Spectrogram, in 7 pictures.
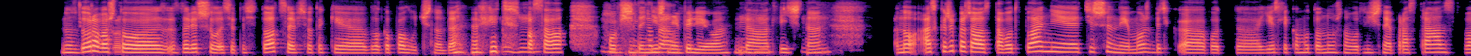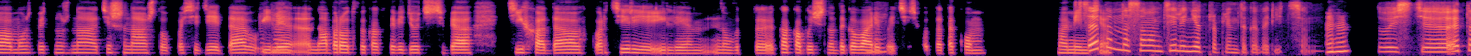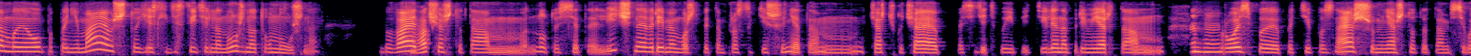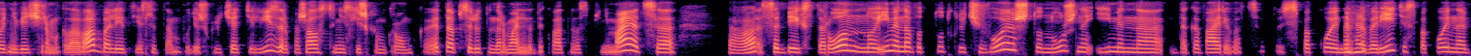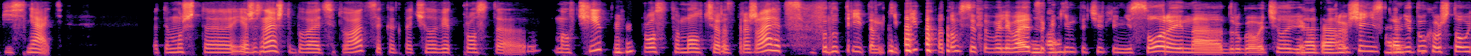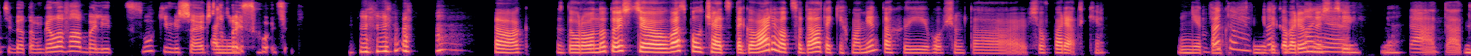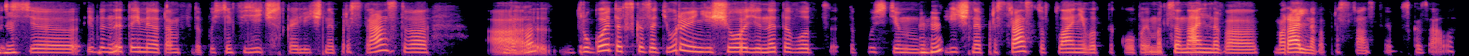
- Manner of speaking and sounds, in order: tapping; unintelligible speech; laughing while speaking: "Ведь"; laughing while speaking: "раздражается"; laugh; chuckle; laughing while speaking: "происходит?"; other background noise
- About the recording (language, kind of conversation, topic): Russian, podcast, Как договариваться о личном пространстве в доме?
